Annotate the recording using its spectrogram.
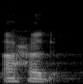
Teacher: احد، ہا پڑھیں گے تاکہ ہا میں ساؤنڈ مکس نہ ہو، دال جب سٹاپ کریں گے دال ساکن ہو جائے گا اور حروف قلقلہ میں سے دال ڈبل ساؤنڈ آئے گا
